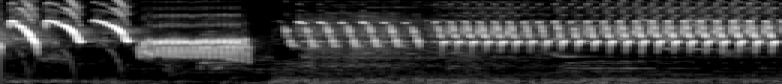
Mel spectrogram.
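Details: Canary song recorded as a training model for other birds: a few descending whistled swoops, then a buzzy trill, a short pause, and a long run of rapid repeated high notes.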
